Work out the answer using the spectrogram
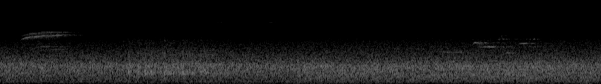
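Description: Wild birds chirping: one clear two-note chirp right at the start, a couple of faint high chirps a couple of seconds in, and a few softer chirps near the end, all over a steady rushing background noise.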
